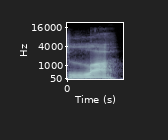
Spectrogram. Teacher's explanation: The liquid la is also an alveolar consonant. The tip of the tongue touches the ridge, but the sides of the tongue do not touch anything, so air flows out around the sides of the tongue.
